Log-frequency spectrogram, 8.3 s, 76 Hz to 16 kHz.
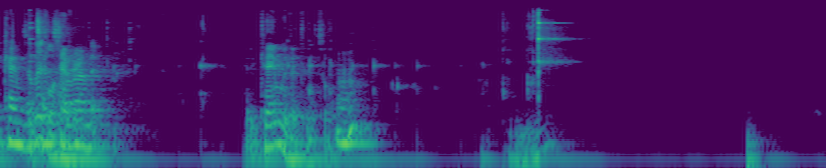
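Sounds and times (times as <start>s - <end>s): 
speech: 0.0s - 1.2s, 2.5s - 3.8s
glass clinking: 0.2s - 6.0s.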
